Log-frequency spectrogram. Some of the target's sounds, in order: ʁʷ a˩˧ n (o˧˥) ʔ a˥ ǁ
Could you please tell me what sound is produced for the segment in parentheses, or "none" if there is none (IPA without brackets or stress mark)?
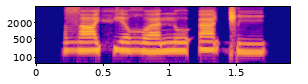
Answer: o˧˥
